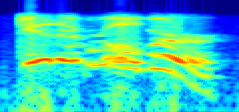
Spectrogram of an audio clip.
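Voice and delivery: high yelled command; calling the dog. Acted. Preacher yells to his bulldog, high and loud. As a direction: sic the dog with a sharp high yell.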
